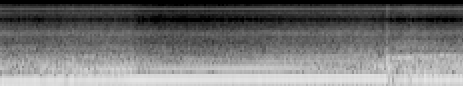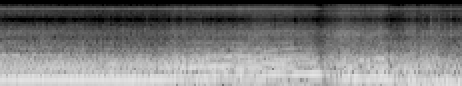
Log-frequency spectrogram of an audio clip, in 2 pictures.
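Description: Rally car engine heard from inside the cabin, accelerating hard with its pitch climbing. The pitch falls at an upshift about four seconds in, climbs again, and falls at a second upshift about eight seconds in.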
